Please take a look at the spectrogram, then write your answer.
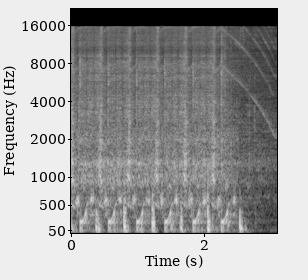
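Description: A 2005 Mazda 6 GG 1.8-litre L830 engine cranks on the starter during a compression test, with a rapid, rhythmic chugging of about eight regular beats, close and loud, then winding down.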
